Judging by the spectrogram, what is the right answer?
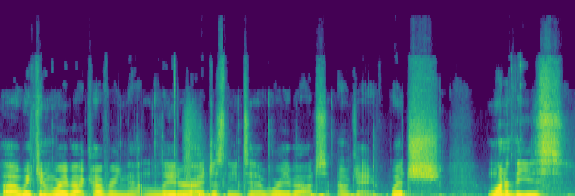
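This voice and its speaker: A man's voice: on the low side, a little fast, a little hiss or hum. A man hosting a game channel, thinking aloud in casual let's play commentary as he builds. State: hiccuping. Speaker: gaming channel host.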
